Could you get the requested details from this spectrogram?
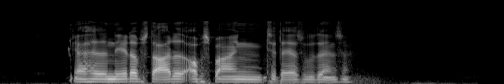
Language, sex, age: Danish, male, 31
